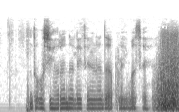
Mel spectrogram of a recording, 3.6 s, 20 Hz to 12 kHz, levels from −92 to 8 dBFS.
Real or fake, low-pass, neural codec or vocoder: real; 7.2 kHz; none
